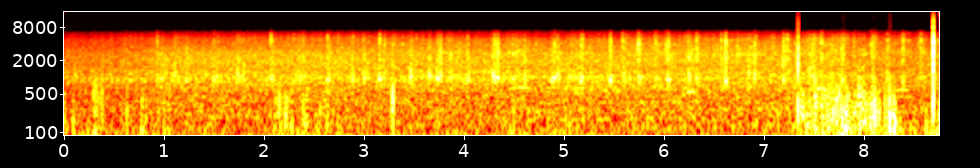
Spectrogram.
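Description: Outdoor ambience with wind rumbling on the microphone and many scattered, irregular sharp taps, which grow louder and denser about seven seconds in.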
